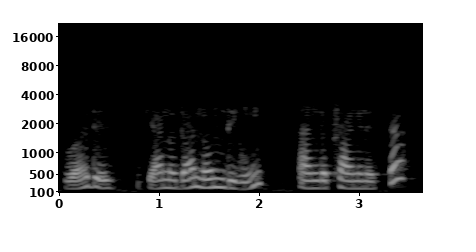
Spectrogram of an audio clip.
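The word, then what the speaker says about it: Jnanadanandini: It is apparently the correct word is Gyanoda Nandini, and the Prime Minister pronounced it differently.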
